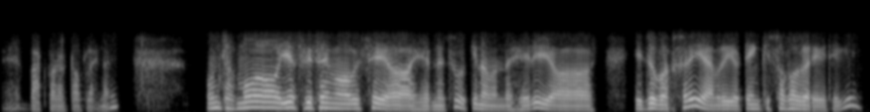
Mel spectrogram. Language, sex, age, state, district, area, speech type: Nepali, male, 45-60, West Bengal, Alipurduar, rural, conversation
